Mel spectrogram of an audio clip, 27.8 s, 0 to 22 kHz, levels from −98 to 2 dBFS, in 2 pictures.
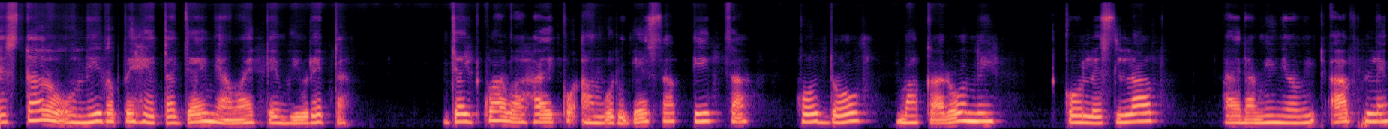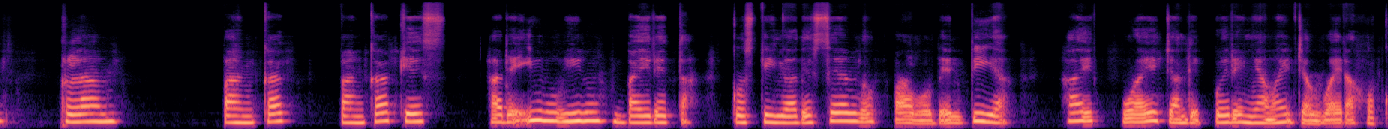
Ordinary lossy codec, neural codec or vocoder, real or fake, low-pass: none; autoencoder, 48 kHz, 128 numbers a frame, DAC-VAE, trained on Japanese speech; fake; 19.8 kHz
